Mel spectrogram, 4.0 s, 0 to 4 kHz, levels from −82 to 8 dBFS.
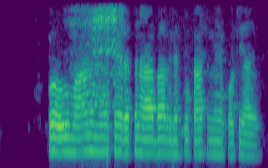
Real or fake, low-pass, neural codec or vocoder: real; 3.6 kHz; none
